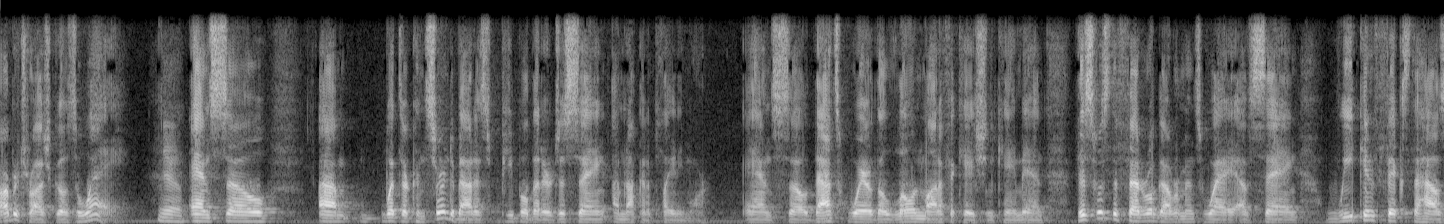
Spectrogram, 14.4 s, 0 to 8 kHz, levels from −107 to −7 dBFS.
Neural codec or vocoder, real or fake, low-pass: none; real; 7.2 kHz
